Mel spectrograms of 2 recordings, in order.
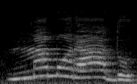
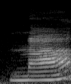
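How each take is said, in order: First: Said in the usual way. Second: Namorado split as NA-MO-RA-DO, paused between syllables. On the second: Shown as a demonstration. (Namorado separado em quatro sílabas, com pausas) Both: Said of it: "também possuem quatro sílabas".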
